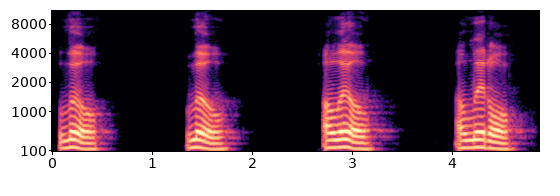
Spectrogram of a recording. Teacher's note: Little, dull, little. A lot of native speakers make it more unstressed and just say lil, a little.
